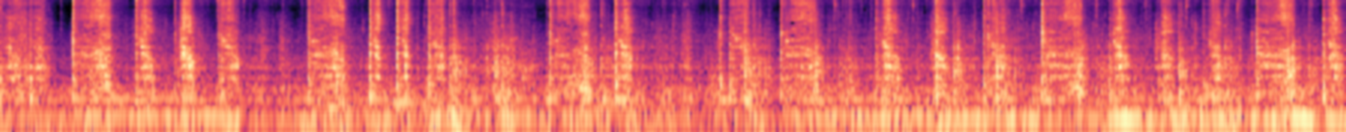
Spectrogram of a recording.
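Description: Plastic spatula stirring and scraping boondi through sugar syrup in a nonstick kadhai, in quick repeated strokes.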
